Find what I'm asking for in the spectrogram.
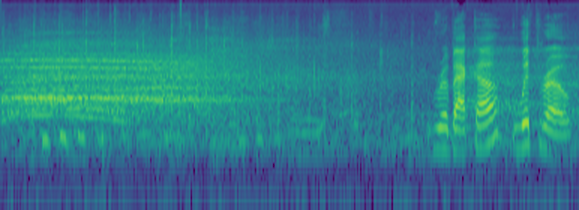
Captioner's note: audience claps and cheers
